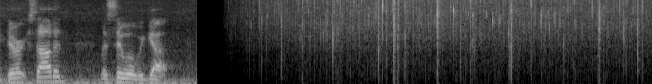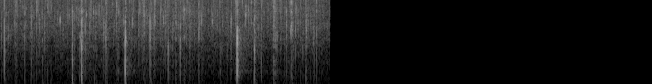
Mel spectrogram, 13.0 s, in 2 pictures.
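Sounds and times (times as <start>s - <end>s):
crackles and pops of frying: 2.2s - 9.8s
food sizzling on a griddle: 2.2s - 9.8s.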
